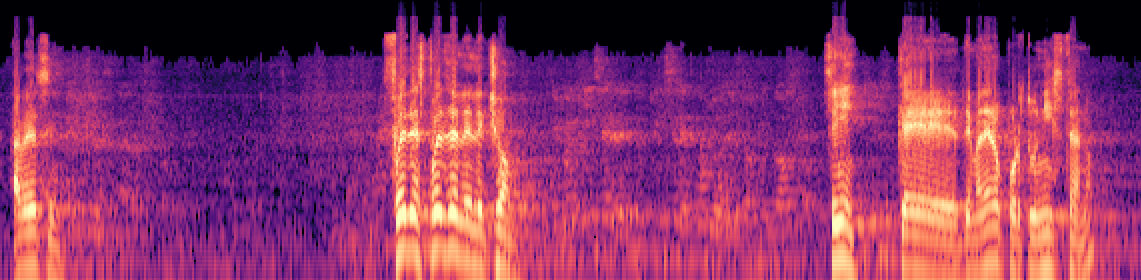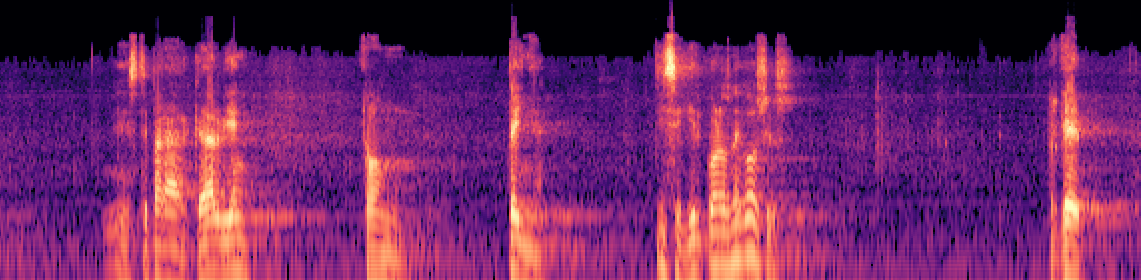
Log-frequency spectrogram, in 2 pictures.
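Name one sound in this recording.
An elderly man speaks slowly and calmly into a microphone, with pauses, in a large echoing hall.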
